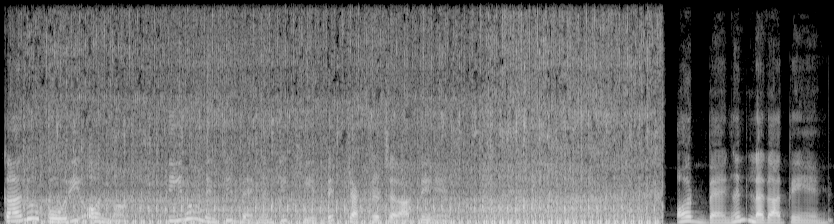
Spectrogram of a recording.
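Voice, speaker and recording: A woman's voice: medium pitch, big pitch swings, measured pace, long pauses, very noisy. A woman narrating a scripted children's moral story.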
